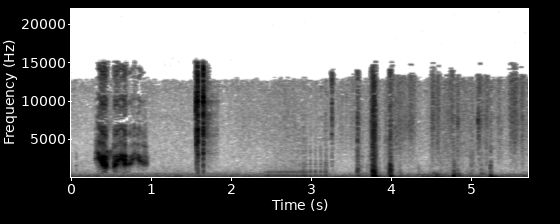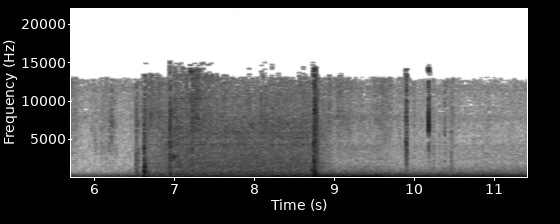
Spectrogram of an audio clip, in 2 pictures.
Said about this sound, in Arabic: يلا أنا جهزت بشغل السيارة بترياج لا تبطين علي.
